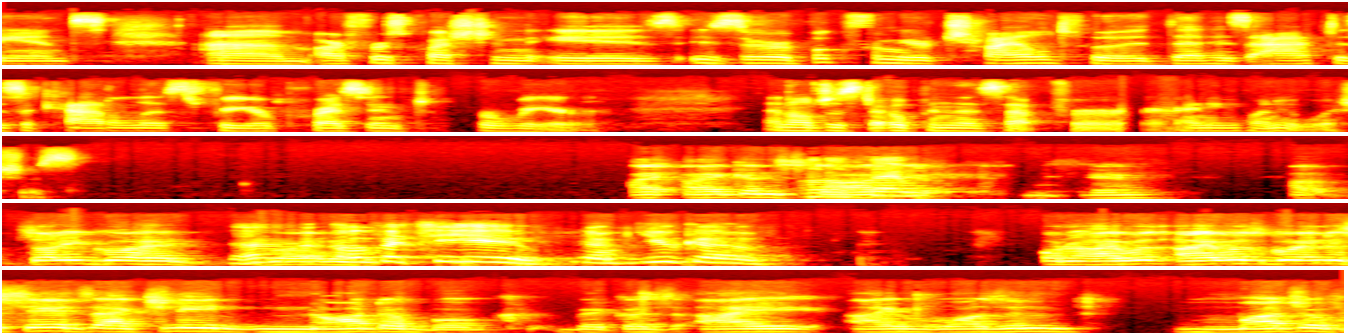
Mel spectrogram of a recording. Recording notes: This episode is the audio version of a live online session at #JLFToronto2020.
